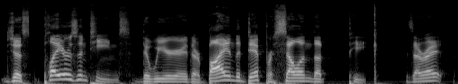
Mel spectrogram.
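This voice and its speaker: A Japanese man co-hosts a sports podcast, chatting casually and joking in an animated way, often restarting sentences and trailing off. His voice is a little high and his pace is normal. The recording is clean studio sound with no room sound.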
